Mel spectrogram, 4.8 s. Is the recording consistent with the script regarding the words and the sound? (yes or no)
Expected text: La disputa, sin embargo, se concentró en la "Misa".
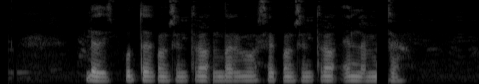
no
